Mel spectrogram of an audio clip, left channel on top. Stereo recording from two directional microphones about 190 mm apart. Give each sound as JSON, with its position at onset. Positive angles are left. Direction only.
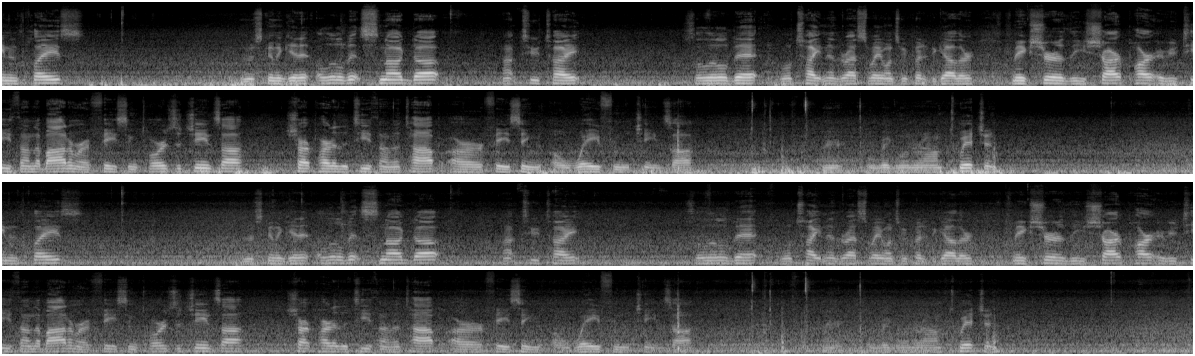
{"t": 0.0, "sound": "speech", "side_deg": 50}
{"t": 2.5, "sound": "speech", "side_deg": 45}
{"t": 7.1, "sound": "speech", "side_deg": 50}
{"t": 21.1, "sound": "speech", "side_deg": 40}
